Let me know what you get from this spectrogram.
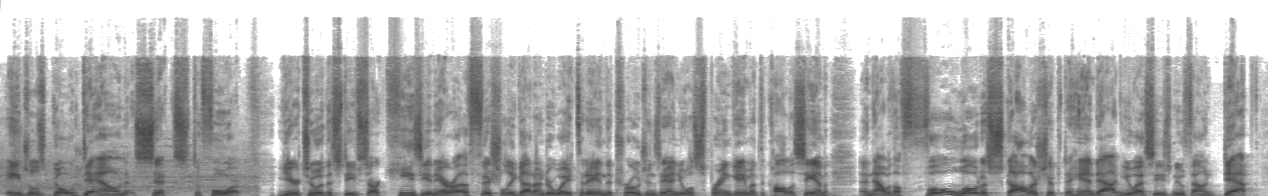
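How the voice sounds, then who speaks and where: A man anchoring a local TV sports desk, reading highlights in a brisk, punchy manner. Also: animated, a little mellow. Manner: brisk, punchy play-by-play delivery.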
